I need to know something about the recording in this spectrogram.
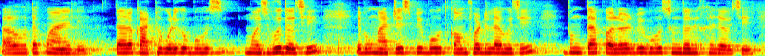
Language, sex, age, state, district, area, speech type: Odia, female, 18-30, Odisha, Boudh, rural, spontaneous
